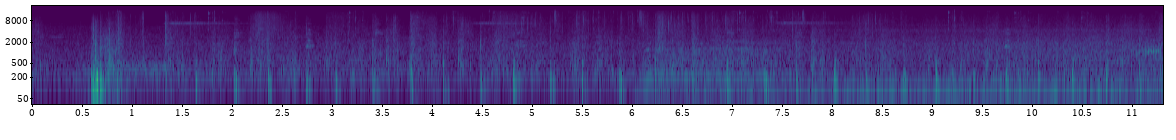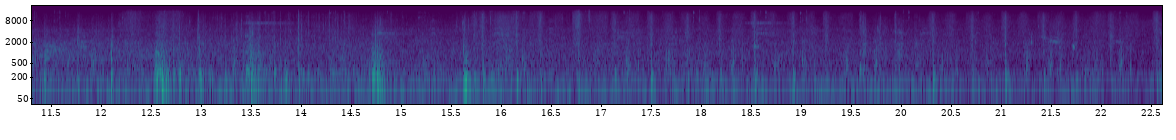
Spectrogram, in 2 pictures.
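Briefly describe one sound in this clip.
Footsteps crunch quickly over dirt and stone.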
